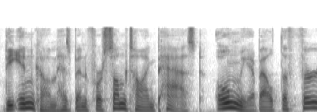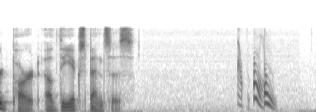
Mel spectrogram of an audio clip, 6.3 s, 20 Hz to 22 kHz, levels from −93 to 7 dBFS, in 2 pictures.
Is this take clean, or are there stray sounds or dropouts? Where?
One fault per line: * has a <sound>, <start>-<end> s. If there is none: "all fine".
* has a chirp, 5.6-6.0 s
